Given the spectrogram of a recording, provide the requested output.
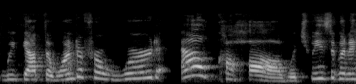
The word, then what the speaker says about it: alcohol: So here's how alcohol sounds.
